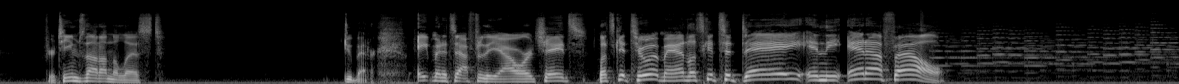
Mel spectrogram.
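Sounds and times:
speech: 0.5 - 1.7, 3.4 - 9.6
Christmassy musical jingle with bells: 9.2 - 11.7.

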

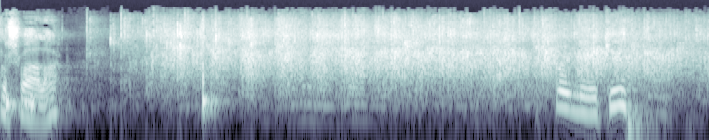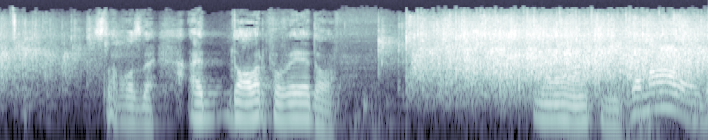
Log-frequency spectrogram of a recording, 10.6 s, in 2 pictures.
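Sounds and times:
speech: 0.0 - 0.6, 4.2 - 4.9, 6.1 - 8.3, 9.4 - 10.6
audience applause: 0.8 - 6.1, 8.2 - 10.6.

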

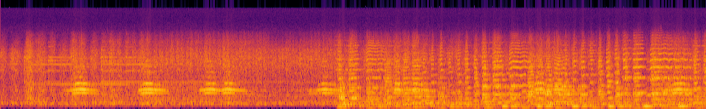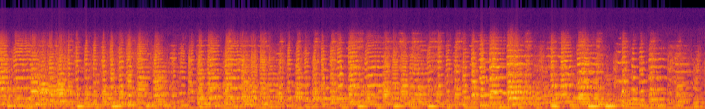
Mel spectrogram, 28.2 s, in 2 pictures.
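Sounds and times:
train whistle tones: 0.5 - 5.5, 6.2 - 28.2.

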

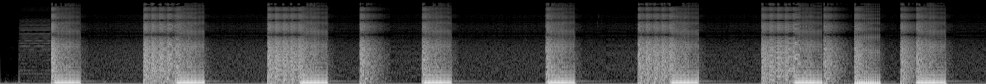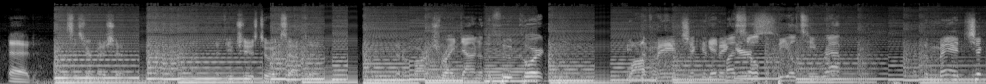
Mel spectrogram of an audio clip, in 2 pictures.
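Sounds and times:
TurboGrafx video game music tune: 0.0 - 0.9, 1.7 - 2.1, 2.9 - 3.4, 4.2 - 4.6, 5.5 - 5.8, 6.6 - 7.0, 7.9 - 9.5, 10.4 - 19.7
speech: 10.0 - 11.4, 12.2 - 13.4, 14.2 - 18.5, 19.1 - 19.7.

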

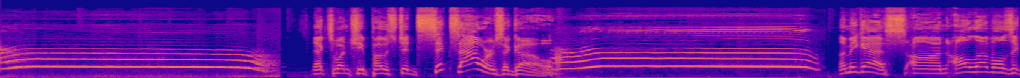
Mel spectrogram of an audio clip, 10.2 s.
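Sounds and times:
person imitating a wolf howl: 0.0 - 2.8, 5.5 - 8.2
speech: 3.1 - 5.9, 8.4 - 10.1.

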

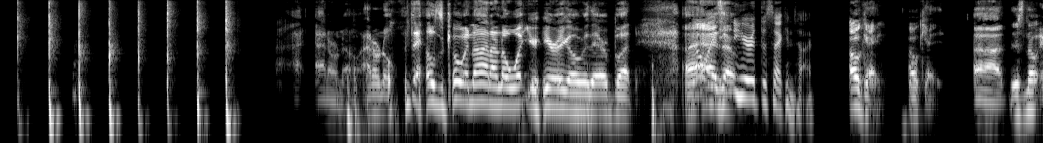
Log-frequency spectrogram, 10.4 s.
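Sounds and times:
one person clapping hands: 0.2 - 2.4
speech: 3.2 - 10.4.

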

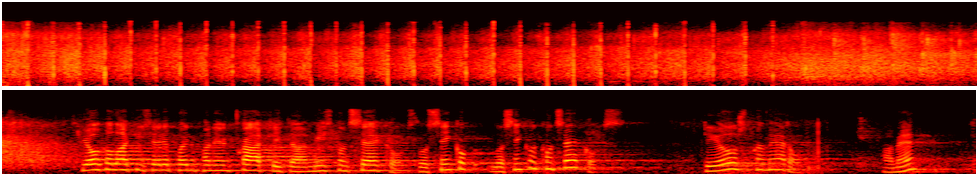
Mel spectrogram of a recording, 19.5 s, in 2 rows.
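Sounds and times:
audience applauding: 0.0 - 10.6
speech: 10.6 - 16.0, 16.8 - 17.9, 18.6 - 19.0.

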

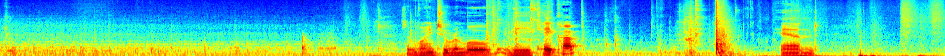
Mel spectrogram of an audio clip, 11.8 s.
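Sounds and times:
coffee maker pumping water from its reservoir: 0.0 - 10.9
speech: 5.0 - 7.4, 9.8 - 10.3.

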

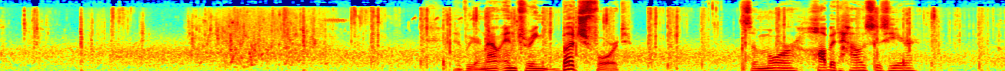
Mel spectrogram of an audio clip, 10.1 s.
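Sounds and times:
wading through shallow river water: 1.1 - 4.2
continuous river water rushing: 1.8 - 3.8
speech: 4.6 - 6.4, 7.5 - 9.3.

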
